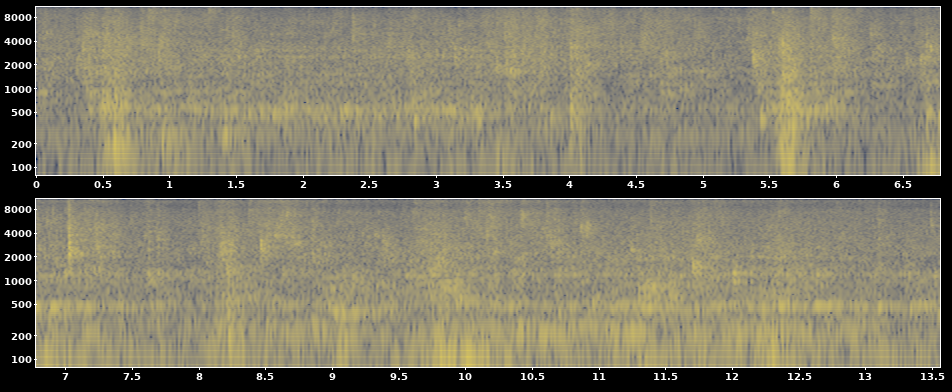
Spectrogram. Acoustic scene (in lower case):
restroom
